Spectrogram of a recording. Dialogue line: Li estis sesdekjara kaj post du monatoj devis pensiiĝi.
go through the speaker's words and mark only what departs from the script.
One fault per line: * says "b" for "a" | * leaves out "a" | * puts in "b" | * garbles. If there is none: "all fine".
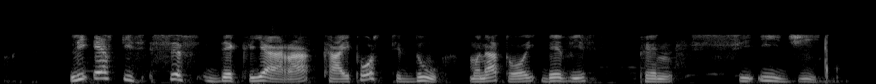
all fine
